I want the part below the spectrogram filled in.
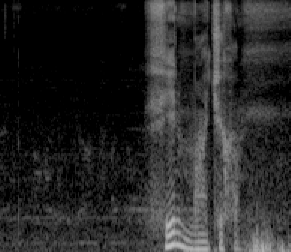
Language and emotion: Russian, sad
